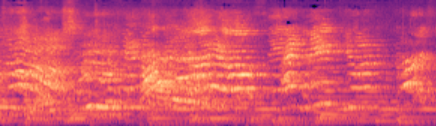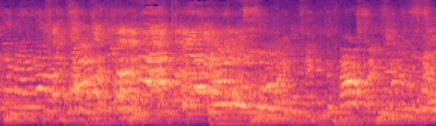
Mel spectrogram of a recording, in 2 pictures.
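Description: Excited children's voices, calling and chattering, over background music with held notes that change every second or so.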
